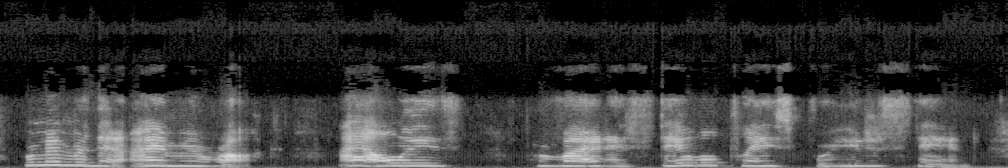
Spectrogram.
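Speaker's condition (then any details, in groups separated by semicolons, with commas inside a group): Brain injury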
